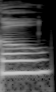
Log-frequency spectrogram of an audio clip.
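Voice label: "gou", Mandarin Chinese, second tone, pronunciation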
